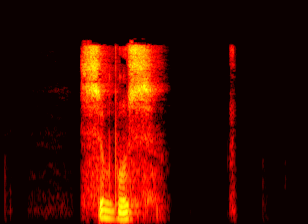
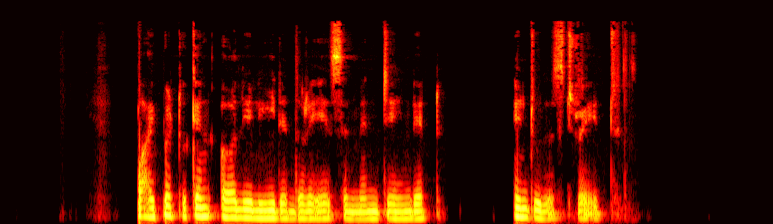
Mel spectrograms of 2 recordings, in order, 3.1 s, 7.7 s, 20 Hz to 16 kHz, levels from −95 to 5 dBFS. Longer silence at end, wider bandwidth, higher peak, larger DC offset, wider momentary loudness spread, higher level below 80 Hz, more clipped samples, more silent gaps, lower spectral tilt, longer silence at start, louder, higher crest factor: about the same, 1.5 s vs 1.6 s; second, 8.4 kHz vs 11.5 kHz; second, -4 dBFS vs 0 dBFS; neither; first, 11 LU vs 8 LU; second, -62 dBFS vs -54 dBFS; neither; second, none vs 4.49-5.14 s; second, -2 dB/octave vs -6 dB/octave; second, 0.8 s vs 1.4 s; about the same, -17 LUFS vs -17 LUFS; about the same, 20 dB vs 18 dB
